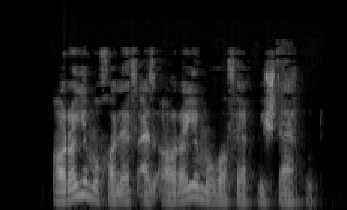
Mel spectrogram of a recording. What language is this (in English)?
Persian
